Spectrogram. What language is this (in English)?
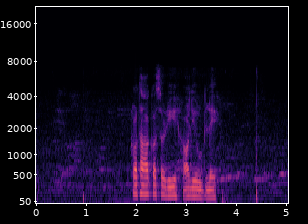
Nepali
